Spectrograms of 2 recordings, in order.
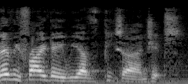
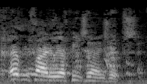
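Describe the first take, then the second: First: Said in the usual way. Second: Laughing disbelief. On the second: Retold or imitated. Preacher laughing at the brother's prison pizza. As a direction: repeat it through a laugh. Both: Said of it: "he said".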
